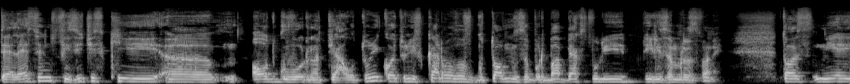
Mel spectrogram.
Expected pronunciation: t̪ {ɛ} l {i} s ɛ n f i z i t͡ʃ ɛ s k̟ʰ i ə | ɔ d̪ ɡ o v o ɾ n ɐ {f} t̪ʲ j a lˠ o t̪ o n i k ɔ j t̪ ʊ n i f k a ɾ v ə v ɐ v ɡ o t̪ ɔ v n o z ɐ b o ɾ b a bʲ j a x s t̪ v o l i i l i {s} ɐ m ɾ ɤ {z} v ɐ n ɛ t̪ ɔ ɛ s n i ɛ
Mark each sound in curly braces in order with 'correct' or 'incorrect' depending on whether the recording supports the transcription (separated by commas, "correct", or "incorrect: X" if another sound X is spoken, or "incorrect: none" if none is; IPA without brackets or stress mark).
correct, incorrect: ɛ, incorrect: none, incorrect: z, correct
